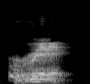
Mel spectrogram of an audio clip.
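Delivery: deep loud ribbit; loud frog croak. Acted. Chocolate frog on its lily pad, loud croak.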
